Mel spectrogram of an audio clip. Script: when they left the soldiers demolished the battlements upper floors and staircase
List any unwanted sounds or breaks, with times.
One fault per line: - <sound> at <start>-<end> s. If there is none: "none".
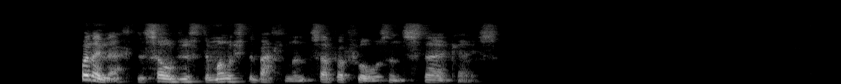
none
